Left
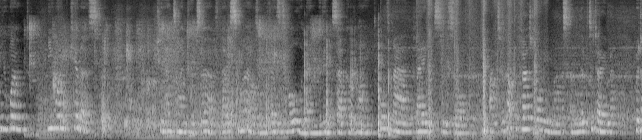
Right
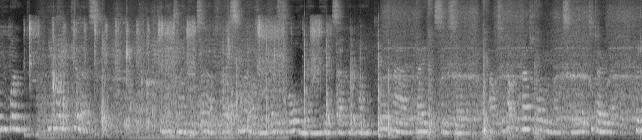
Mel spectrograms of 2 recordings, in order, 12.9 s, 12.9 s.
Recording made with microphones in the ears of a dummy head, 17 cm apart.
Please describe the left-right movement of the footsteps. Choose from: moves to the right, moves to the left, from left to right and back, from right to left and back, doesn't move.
moves to the left.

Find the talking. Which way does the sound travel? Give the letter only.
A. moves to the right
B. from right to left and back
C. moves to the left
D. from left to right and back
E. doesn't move
E.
